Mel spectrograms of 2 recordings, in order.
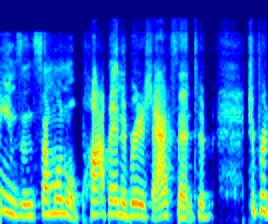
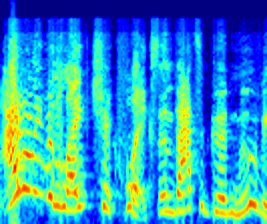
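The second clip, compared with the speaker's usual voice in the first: high, loud burst of indignant enthusiasm; excited outburst; 10 semitones higher, 9 dB louder than usual. Real, not acted. Fan interrupts to defend The Holiday, loud and excited. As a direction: leap in loudly to defend it. Loudly defending a film she loves.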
